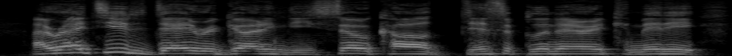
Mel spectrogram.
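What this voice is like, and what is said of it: Donald Trump impression. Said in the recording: “you need to brush off that Donald Trump accent. It's been a little while. I don't know if you still got it.”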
